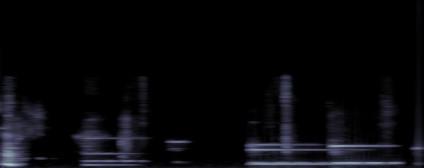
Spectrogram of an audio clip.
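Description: A clock's bell chiming in a home, a Christmas decoration clock, sounding a short series of clear ringing tones with gaps between them, loud and close with no talk over it.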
